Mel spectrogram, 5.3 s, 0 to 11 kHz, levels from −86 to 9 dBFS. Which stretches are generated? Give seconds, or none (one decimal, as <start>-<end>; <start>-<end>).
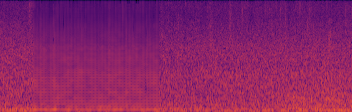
0.5-2.4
